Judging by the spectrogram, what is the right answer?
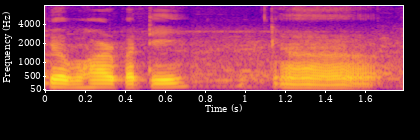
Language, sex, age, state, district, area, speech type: Assamese, male, 18-30, Assam, Dibrugarh, urban, spontaneous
